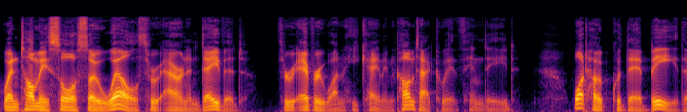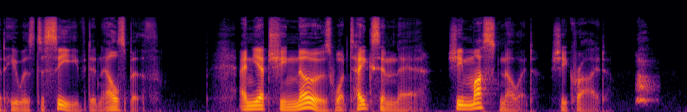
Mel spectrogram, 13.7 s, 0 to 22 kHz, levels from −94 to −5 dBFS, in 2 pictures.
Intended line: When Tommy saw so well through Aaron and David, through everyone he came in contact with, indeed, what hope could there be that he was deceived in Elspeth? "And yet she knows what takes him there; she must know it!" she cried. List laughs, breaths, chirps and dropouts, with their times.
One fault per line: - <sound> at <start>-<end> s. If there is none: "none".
- bark at 13.2-13.5 s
